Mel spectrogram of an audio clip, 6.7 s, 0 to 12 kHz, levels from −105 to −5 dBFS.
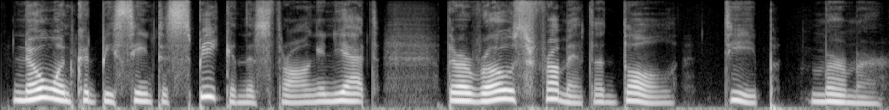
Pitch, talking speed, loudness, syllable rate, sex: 190 Hz, 180 wpm, -19 LUFS, 4.7 syllables/s, female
